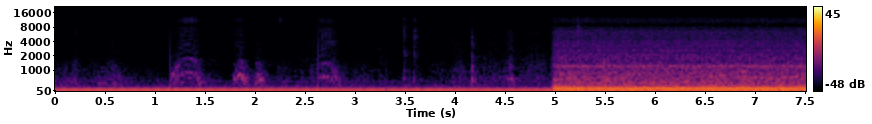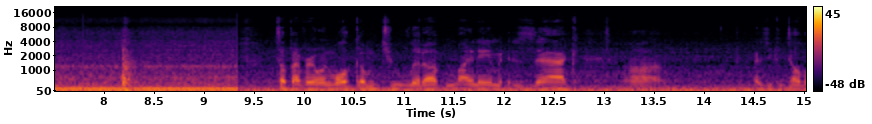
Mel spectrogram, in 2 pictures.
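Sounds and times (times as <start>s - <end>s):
padded coveralls rustling: 0.0s - 3.3s
steady low hum: 0.0s - 15.0s
zipper pulls: 1.2s - 3.1s
truck engine idling: 5.0s - 15.0s.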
